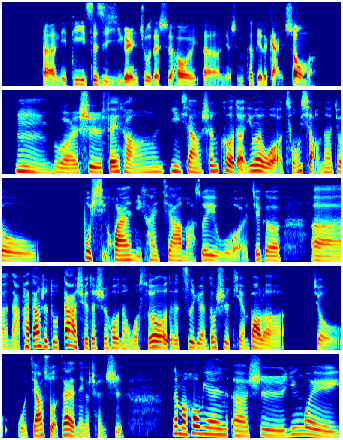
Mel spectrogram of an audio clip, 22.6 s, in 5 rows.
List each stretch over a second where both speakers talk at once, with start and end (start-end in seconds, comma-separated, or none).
none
